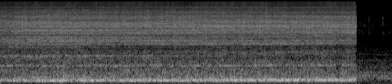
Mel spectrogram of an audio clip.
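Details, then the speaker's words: 4-turbo AWD LS-swapped Audi race car, bleeding cooling system: small electric pump whirs with gurgling watery churn, note labouring as it pushes out trapped air and builds pressure. "I can hear the pump changing its tune now, and it actually has to do some work."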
